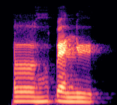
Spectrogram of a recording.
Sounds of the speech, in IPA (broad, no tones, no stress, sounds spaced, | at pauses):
lː ɔ̤ ɓ ɛ n y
